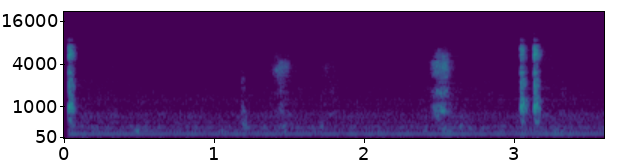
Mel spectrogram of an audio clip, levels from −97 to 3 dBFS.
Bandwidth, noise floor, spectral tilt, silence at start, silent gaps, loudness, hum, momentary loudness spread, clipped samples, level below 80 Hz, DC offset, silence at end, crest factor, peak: 7.6 kHz; -76 dBFS; 0.5 dB/octave; 0 s; none; -53 LUFS; 50 Hz at -80 dBFS; 18 LU; under 0.1%; under -90 dBFS; under 0.1%; 0.2 s; 30 dB; -30 dBFS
